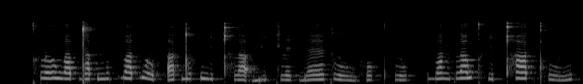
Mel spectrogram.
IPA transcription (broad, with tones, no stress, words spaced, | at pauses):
kʰlɤː˥˩wa˥˩p̚da˥˩t̚ ŋu˦˥k̚ba˦˥t̚ wɤː˨˩p̚ʔa˦˥k̚do˦˥k̚ ŋi˨˩t̚pʰla˨˩ʔbi˨˩ʔ kle˨˩k̚bɛː˦˥ kluː˩˦mho˦˥k̚pʰlu˦˥k̚ | ba˧ŋpla˥˩wkʰi˨˩t̚ pʰaː˥˩k̚ pʰu˩˦n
